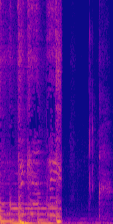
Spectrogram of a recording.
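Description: Music with a heavy bass line and vocals played at maximum volume from an Anker Soundcore Boom Plus portable Bluetooth speaker, cutting off suddenly about a second in. A few faint clicks follow in near silence.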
